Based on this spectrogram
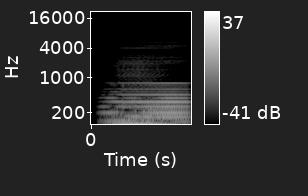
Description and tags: strength respawn
video game sounds games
